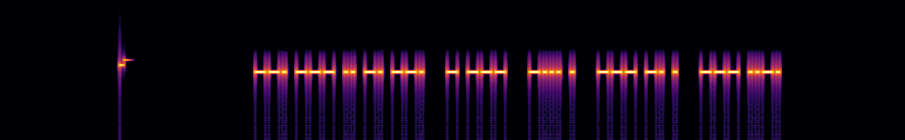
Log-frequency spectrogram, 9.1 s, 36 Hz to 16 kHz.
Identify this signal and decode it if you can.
Morse code, heard as a keyed tone, about 34 wpm, 700 Hz. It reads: GOING TO BE ONE OF
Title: Sets of 5 Words Encore2 35wpm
